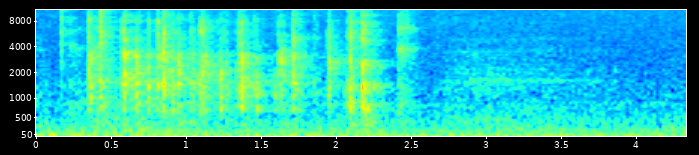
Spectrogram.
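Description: Typing on a computer keyboard: a quick run of about a dozen keystrokes over roughly two seconds, as a password is entered, then the keys stop.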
